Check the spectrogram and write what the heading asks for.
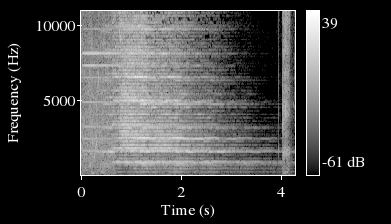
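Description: A long, held horn-like chord of many steady tones. It comes in under a second in after a short wash of noise, swells, and then slowly fades away.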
